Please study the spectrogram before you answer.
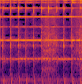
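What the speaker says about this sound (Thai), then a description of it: "ระหว่างเสียงกระดิ่งนะ" Bell rung during a live online auction, a rapid, evenly paced series of bright metallic rings, about a dozen strikes in under two seconds, loud and close.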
